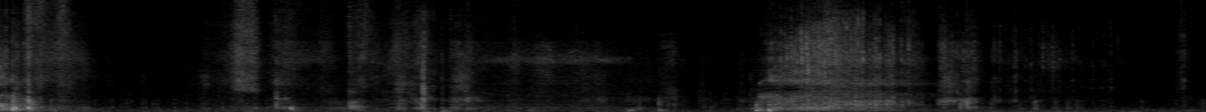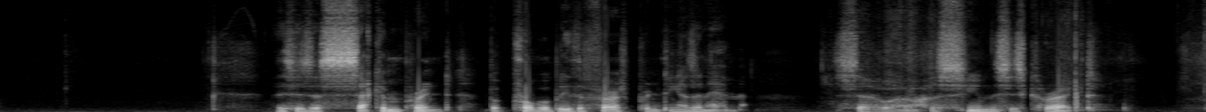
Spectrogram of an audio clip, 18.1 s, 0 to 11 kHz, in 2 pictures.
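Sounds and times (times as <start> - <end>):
pages riffling: 5.7 - 8.5
paper rustling: 5.7 - 8.5.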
